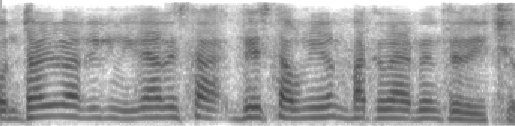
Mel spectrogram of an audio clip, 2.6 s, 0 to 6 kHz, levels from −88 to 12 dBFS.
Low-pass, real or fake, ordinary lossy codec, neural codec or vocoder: 5.4 kHz; fake; AAC, 32 kbps; vocoder, 22.05 kHz, 80 mel bands, HiFi-GAN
